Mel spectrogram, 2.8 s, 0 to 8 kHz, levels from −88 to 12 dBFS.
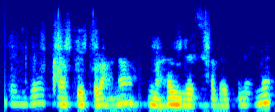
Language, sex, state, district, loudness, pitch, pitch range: Hindi, male, Bihar, Gaya, -27 LUFS, 135 Hz, 130-155 Hz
